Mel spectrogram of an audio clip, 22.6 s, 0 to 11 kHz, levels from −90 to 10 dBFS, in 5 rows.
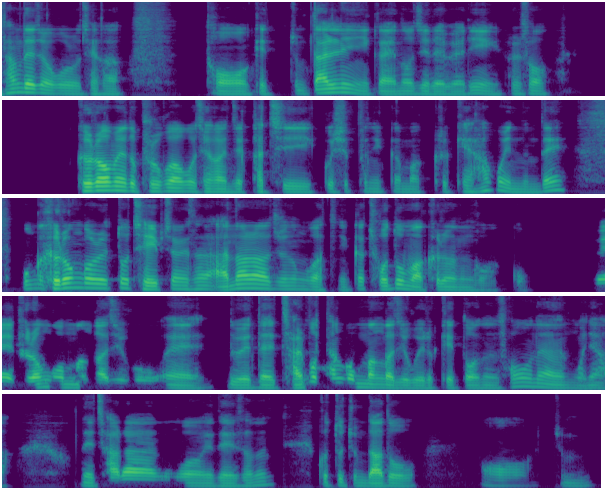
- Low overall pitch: Yes, low, 100 Hz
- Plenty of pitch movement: No, average, 4.7 semitones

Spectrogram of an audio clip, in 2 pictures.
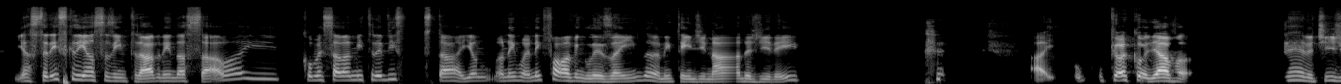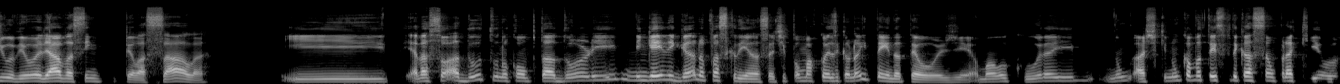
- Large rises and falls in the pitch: Yes, wide, 5.7 semitones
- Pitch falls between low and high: Yes, medium, 155 Hz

